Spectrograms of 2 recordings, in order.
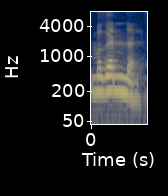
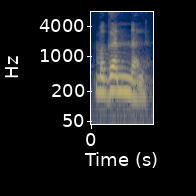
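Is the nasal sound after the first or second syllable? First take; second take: second; second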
